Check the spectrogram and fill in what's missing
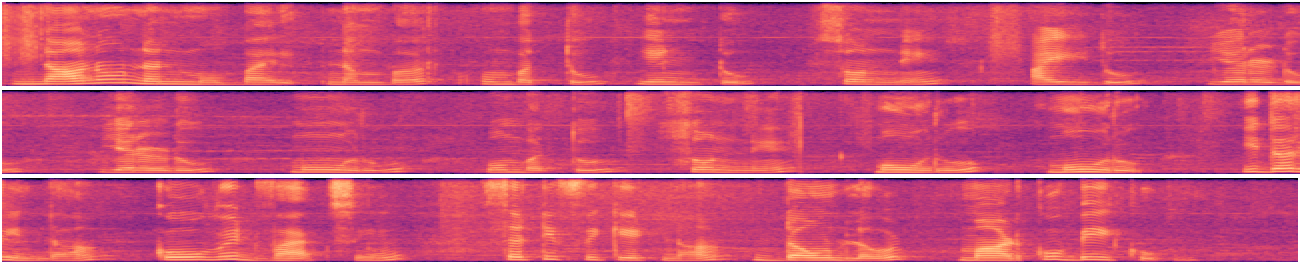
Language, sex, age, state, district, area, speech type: Kannada, female, 18-30, Karnataka, Bangalore Urban, urban, read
